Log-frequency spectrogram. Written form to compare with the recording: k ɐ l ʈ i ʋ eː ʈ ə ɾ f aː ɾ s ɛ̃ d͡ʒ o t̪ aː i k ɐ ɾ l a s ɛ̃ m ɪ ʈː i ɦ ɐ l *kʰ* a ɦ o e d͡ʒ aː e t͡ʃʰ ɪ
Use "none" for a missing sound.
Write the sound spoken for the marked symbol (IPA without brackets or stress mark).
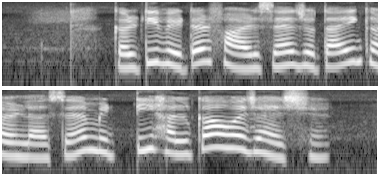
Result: k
